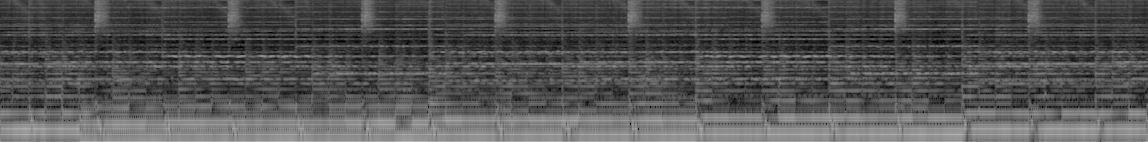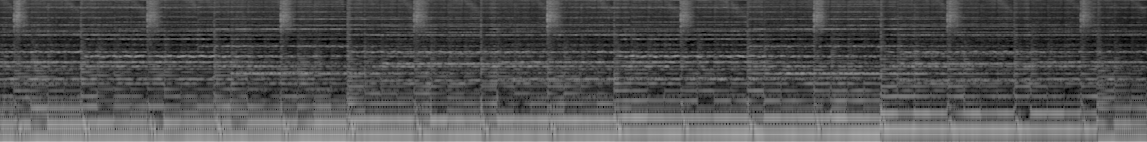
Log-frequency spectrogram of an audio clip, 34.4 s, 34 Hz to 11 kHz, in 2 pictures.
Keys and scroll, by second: 7.7-8.7 typing, 11.7 3, 12.0 0.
